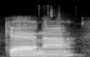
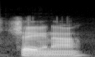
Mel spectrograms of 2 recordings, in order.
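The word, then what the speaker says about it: cena: one word would be the word for dinner in latin which is kena in italian it's chena um for example and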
